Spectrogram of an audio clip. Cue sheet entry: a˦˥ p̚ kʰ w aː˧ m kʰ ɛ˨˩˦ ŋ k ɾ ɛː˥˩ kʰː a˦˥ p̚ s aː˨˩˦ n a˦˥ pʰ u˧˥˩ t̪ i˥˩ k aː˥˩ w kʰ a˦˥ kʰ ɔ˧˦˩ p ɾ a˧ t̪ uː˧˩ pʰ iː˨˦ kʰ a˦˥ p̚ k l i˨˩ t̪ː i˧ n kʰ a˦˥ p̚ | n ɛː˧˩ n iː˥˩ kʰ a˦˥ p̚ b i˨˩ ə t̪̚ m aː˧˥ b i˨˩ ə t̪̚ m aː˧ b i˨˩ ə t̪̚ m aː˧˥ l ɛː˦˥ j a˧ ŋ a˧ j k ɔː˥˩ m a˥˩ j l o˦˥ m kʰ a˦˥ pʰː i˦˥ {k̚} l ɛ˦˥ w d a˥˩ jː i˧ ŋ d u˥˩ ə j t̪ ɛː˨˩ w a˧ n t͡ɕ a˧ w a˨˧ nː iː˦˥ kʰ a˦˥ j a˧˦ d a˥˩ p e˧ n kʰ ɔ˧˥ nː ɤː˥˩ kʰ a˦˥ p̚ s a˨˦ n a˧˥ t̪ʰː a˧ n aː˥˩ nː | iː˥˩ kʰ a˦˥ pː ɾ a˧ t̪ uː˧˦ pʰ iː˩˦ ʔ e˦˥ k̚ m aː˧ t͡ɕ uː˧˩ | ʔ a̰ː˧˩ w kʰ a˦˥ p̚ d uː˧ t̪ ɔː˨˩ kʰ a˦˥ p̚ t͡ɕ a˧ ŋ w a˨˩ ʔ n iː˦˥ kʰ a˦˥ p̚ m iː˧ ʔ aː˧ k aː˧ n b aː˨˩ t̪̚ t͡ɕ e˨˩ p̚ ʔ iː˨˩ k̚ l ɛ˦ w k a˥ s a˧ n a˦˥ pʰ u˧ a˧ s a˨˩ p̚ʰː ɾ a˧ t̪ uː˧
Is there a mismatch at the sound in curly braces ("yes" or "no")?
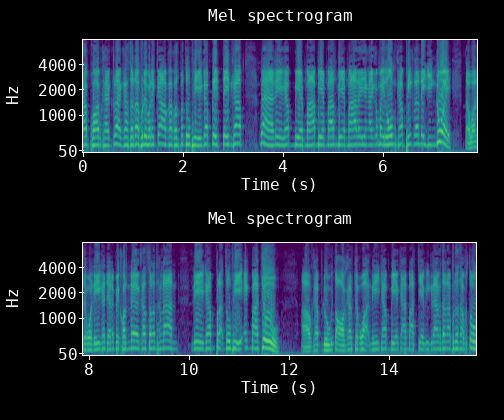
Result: no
